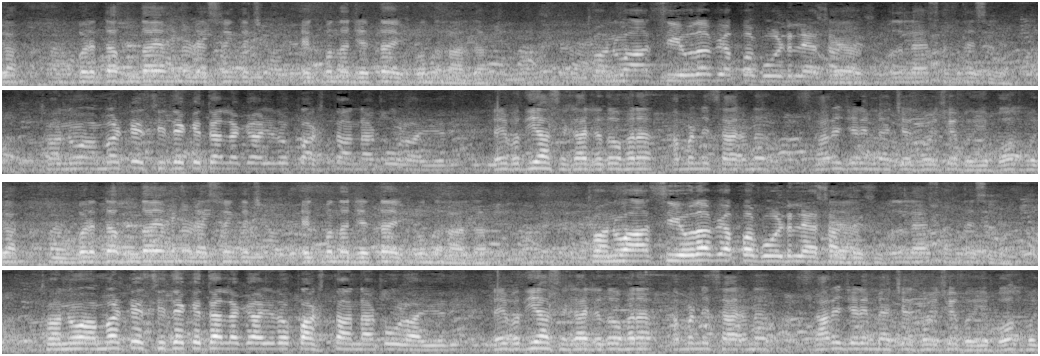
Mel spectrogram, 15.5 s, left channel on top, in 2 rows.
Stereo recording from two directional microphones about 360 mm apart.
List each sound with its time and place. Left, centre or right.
0.6 s a man's voice: centre
4.6 s a man's voice: centre
8.3 s a man's voice: centre
11.4 s a man's voice: centre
